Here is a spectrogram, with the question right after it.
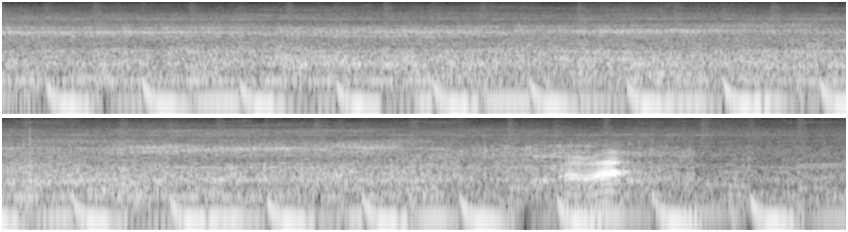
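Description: A Flex power sander makes a slow final smoothing pass, giving a steady, close whirring drone with a rough, grainy texture that runs unbroken the whole way through. It briefly swells louder near the end, and a voice speaks a short word.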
